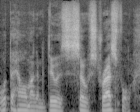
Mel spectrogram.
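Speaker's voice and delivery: anxious inner voice. Retold or imitated. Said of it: "I was like".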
